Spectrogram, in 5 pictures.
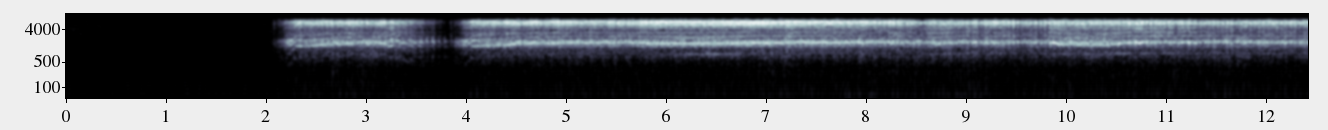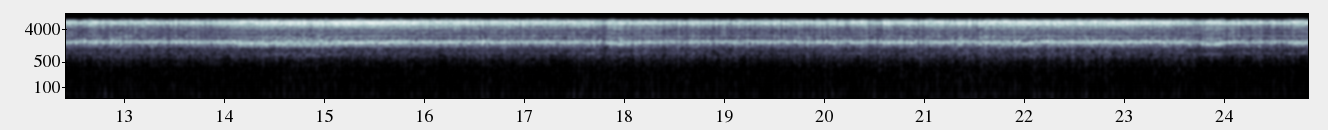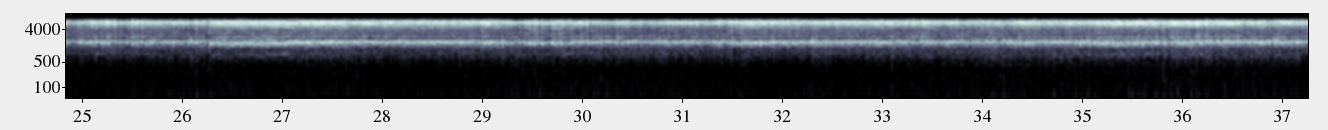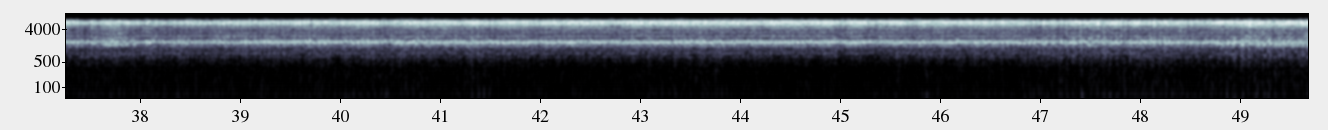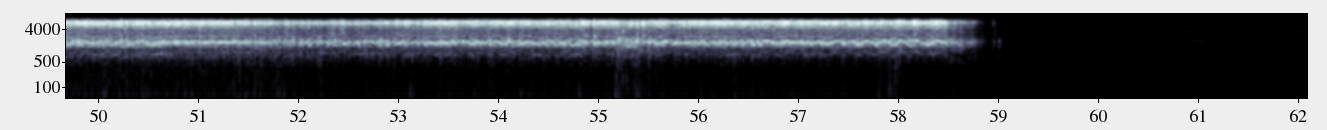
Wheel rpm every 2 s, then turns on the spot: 0, 100, 170, 230, 230, 230, 230, 220, 230, 230, 230, 230, 230, 220, 230, 230, 230, 230, 230, 230, 230, 230, 230, 230, 230, 220, 220, 220, 220, 110, 0.
none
